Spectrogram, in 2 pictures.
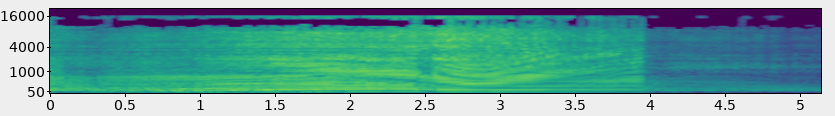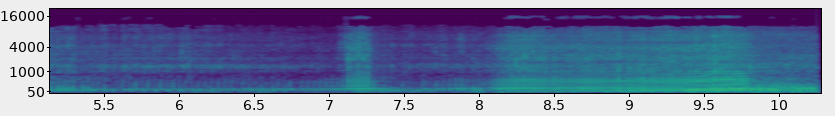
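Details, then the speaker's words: SSR125 single-cylinder pit bike on first test ride after rebuild (valve had been too tight): revs hard and clean, pitch rising through the gears up to third, then settling to steady idle; runs quick and well. Normal running. "think runs freaking good though it looks like it runs amazing yo pretty quick too"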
